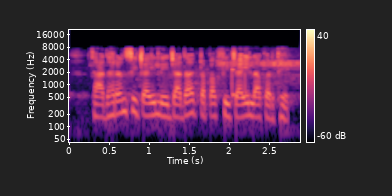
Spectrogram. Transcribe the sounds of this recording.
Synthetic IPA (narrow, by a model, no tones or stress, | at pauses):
saːd̪ʱaːɾənsit͡ʃaːiled͡ʒjaːd̪aʈəpəksit͡ʃaːilakəɾt̪ʰẽː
